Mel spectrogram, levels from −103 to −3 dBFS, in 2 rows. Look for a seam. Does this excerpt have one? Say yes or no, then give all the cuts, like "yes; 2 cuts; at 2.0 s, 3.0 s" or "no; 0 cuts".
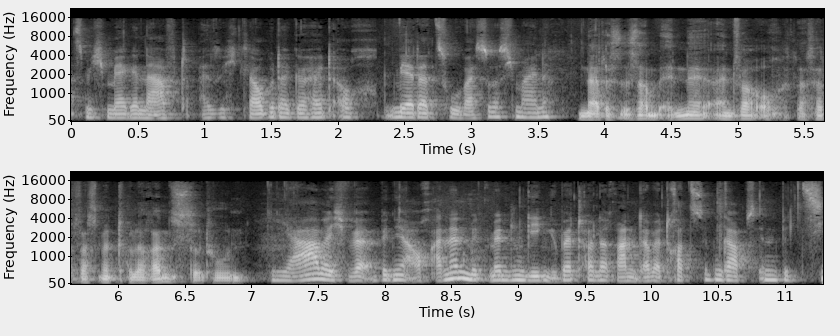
no; 0 cuts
